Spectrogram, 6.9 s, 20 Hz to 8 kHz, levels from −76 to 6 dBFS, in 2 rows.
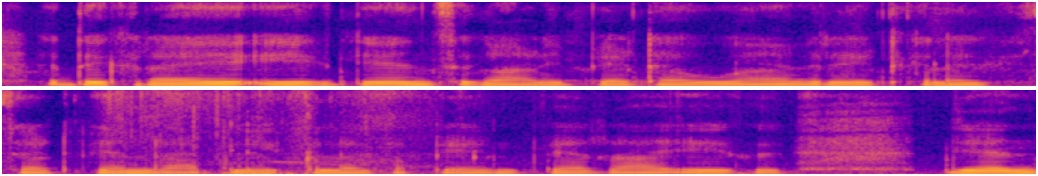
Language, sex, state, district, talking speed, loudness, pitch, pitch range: Hindi, female, Bihar, Bhagalpur, 250 wpm, -16 LUFS, 215 Hz, 210-220 Hz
